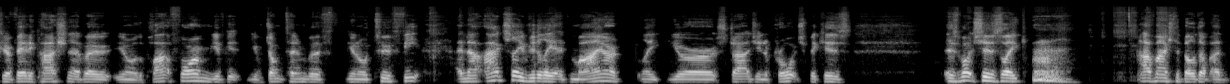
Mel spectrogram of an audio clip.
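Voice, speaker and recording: A man's voice: mid-range voice, a bit bright, no room sound. A man hosting a live show in casual chat, informal and chummy.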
